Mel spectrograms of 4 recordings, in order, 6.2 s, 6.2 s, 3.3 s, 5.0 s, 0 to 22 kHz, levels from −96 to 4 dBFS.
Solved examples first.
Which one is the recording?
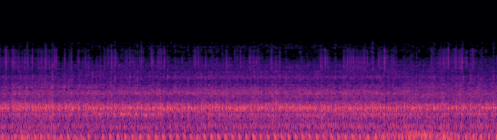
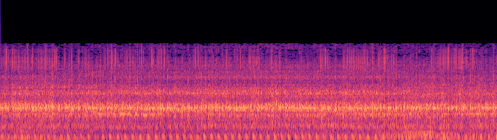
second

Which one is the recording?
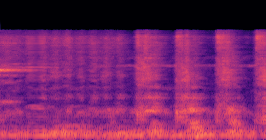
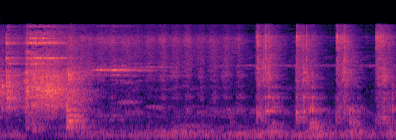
second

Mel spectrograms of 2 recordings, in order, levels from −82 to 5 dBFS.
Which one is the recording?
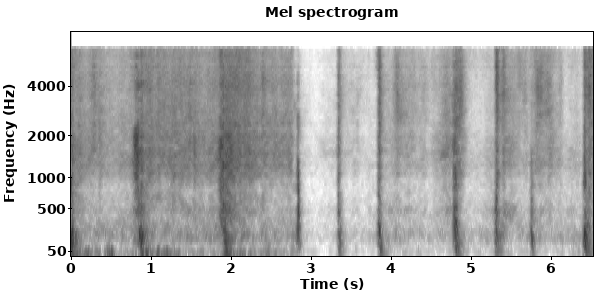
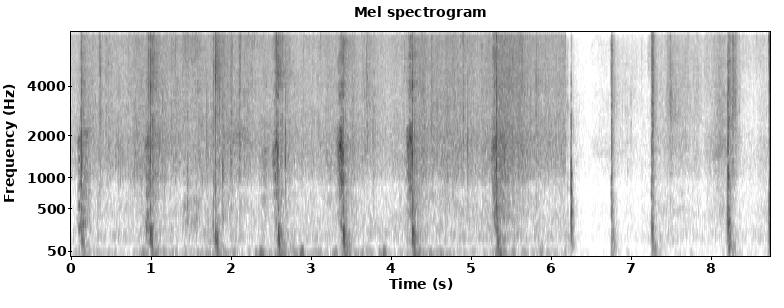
second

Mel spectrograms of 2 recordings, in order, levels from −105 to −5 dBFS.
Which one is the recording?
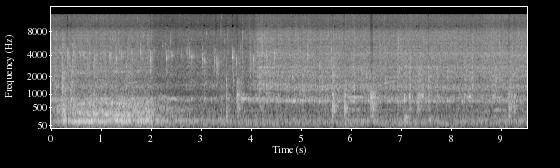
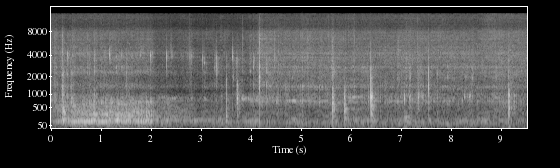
first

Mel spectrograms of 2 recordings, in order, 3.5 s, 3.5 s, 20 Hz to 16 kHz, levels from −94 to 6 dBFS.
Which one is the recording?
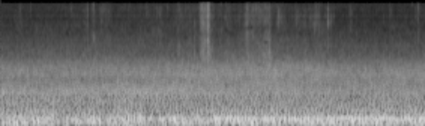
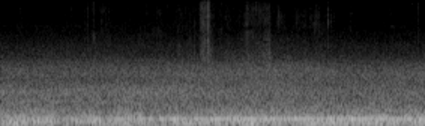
second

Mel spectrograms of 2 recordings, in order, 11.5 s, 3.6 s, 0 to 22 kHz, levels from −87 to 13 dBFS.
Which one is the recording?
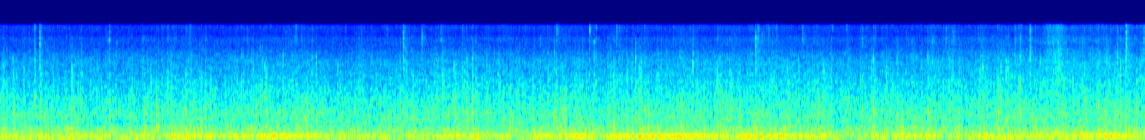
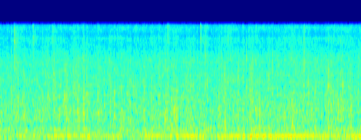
first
